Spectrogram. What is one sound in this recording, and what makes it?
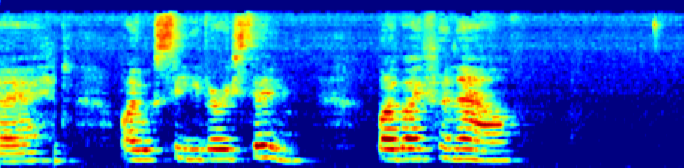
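A woman speaks calmly and warmly, close to a microphone.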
